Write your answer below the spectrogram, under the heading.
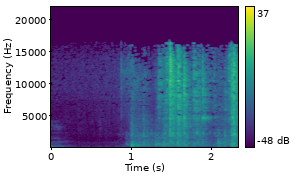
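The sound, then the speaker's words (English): Scraping and stirring in a bowl as liquid is worked into a thick dough of scalded flour. A quiet second is followed by steady, rhythmic rasping with louder pulses as the mixing goes on. “so just stir it down into the scalded flour, which is kind of not so liquid, and mix it with the”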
